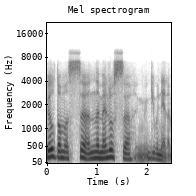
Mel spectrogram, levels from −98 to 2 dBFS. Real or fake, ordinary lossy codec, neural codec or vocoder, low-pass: fake; Opus, 24 kbps; codec, 16 kHz, 0.3 kbps, FocalCodec; 7.2 kHz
